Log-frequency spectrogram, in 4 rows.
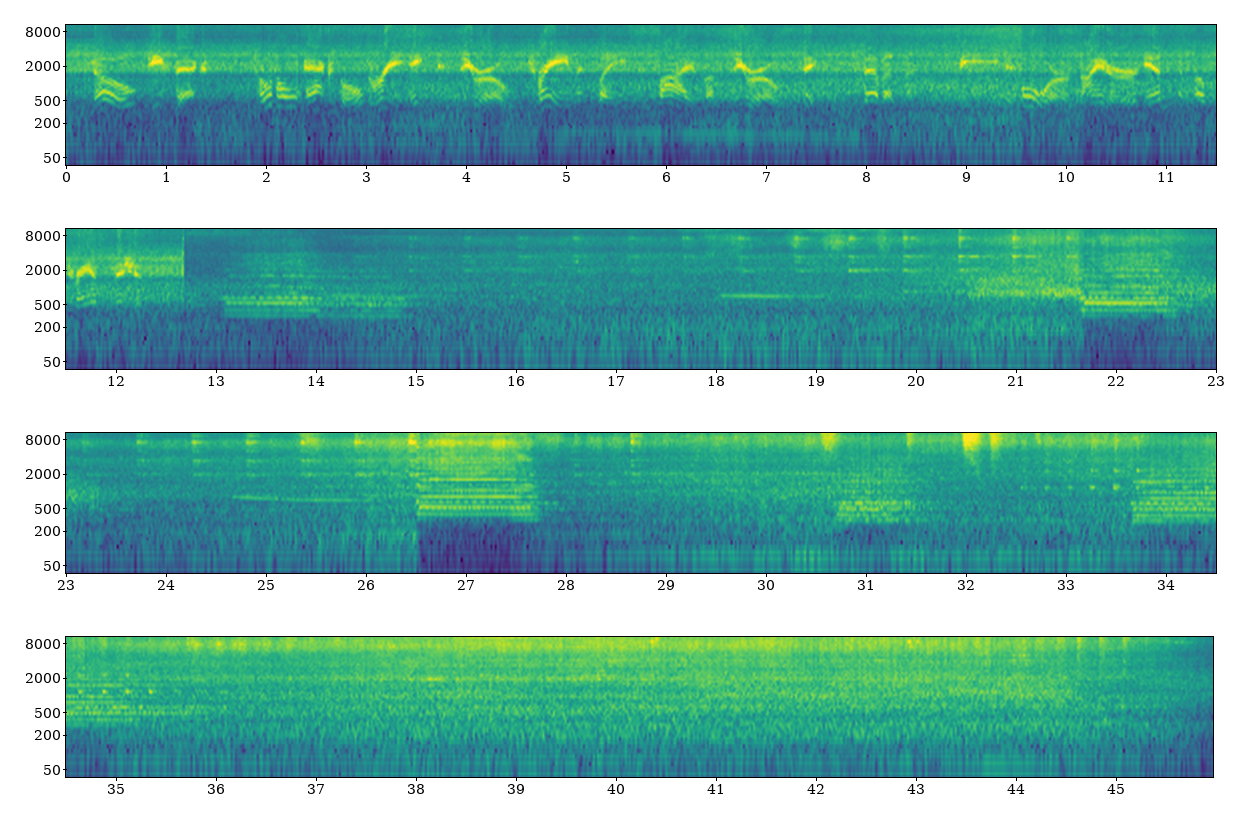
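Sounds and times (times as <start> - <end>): heavy locomotive engine rumble: 0.0 - 45.9
locomotive horn blasts: 13.1 - 15.0, 21.6 - 22.7, 25.0 - 28.0, 30.6 - 31.8, 33.6 - 35.6
freight cars clickety-clack: 31.5 - 33.8, 34.6 - 45.8.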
